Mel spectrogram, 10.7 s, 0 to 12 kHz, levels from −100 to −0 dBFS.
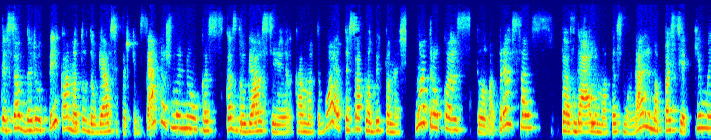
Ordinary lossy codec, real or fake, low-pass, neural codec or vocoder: MP3, 64 kbps; real; 10.8 kHz; none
